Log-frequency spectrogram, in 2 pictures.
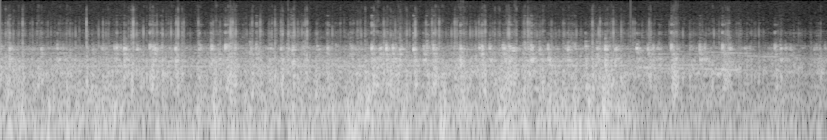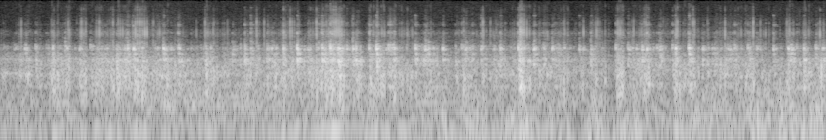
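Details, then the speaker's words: Vehicle towing a trailer, frame repaired with a T-rail, on a cool October day: steady driving rumble with light rattles over bumps and no creak from the previously creaky hinge; owner guesses cooler temperatures let the joint slip better. "But not a single noise out of it today. Dead silent."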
